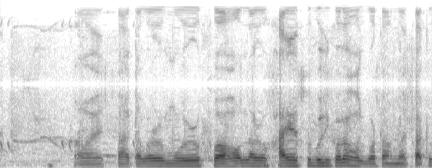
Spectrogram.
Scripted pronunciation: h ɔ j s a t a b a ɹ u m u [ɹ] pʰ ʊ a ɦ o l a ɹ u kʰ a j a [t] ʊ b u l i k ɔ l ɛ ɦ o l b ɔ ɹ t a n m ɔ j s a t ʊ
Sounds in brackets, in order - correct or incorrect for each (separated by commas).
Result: correct, incorrect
